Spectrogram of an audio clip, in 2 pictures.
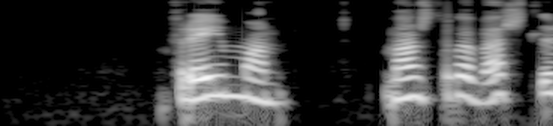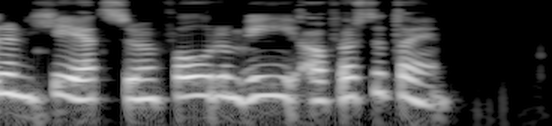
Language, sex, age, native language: Icelandic, female, 30-39, Icelandic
